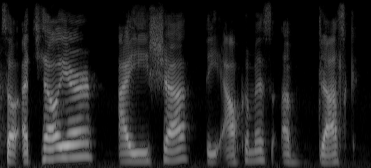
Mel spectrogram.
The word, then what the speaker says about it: Atelier: You pronounce the R?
